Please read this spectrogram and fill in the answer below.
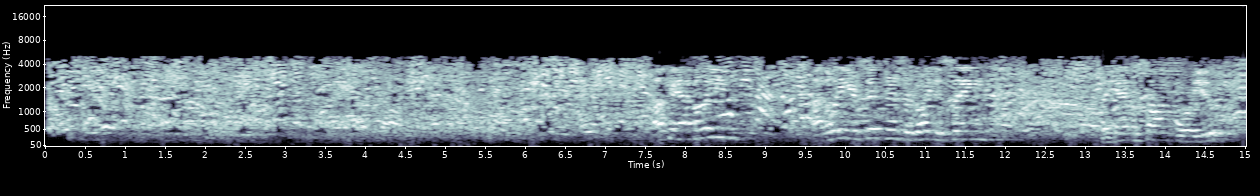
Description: Kappa Kappa Gamma Songs, Sorority Songs; Several Kkg Sorority Songs

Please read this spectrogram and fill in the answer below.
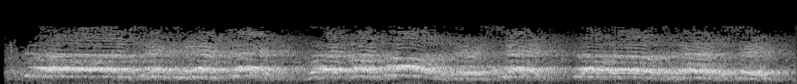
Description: Stoke City F.c., Football Chants; Stoke City Scfc

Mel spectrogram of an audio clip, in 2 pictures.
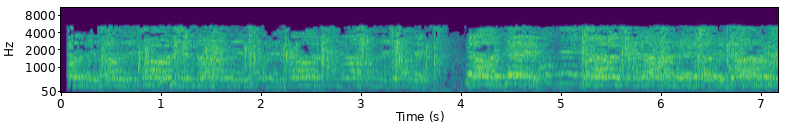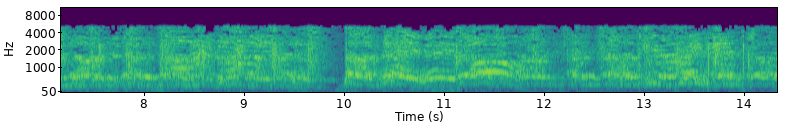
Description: Down-Down Song; Nonde Nonde Nonde

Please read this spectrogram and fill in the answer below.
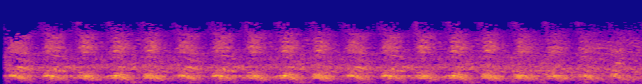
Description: Cheat Football Chant (Soccer Song); Milton Keynes Dons Mkdfc

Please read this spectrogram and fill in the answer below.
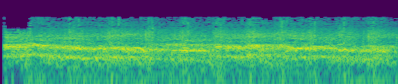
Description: Fight Fight Chant, Football Chant (Soccer Song); Bristol City Bcfc

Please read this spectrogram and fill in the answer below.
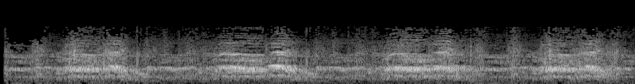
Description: Red Army, Red Army football chant (soccer song); Brentford

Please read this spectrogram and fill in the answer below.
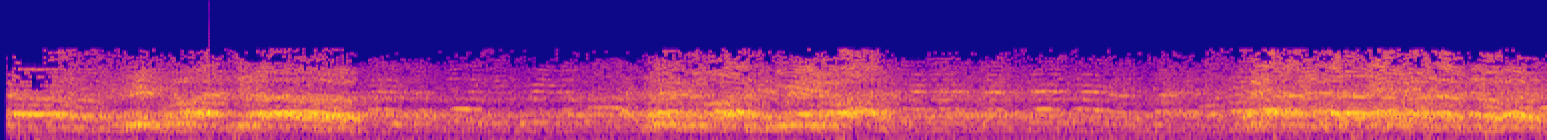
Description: Everywhere We Go, Football Chant; Yeovil Town Ytfc; fanchants

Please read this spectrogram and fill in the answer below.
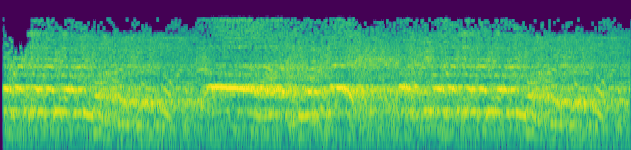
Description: Football Chants (Soccer Songs); Wanky Wanderers; Blackburn Rovers Brfc

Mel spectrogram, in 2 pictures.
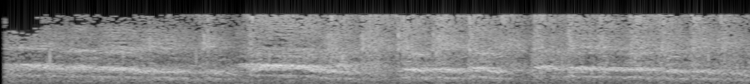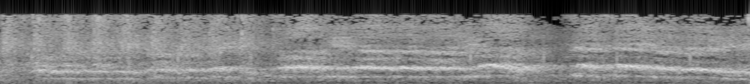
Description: Football Chant; Bury; fanchants-com

